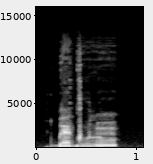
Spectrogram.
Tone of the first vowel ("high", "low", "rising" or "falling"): low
